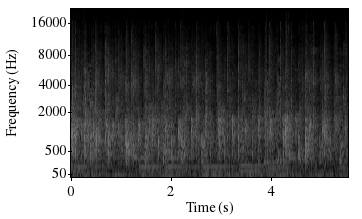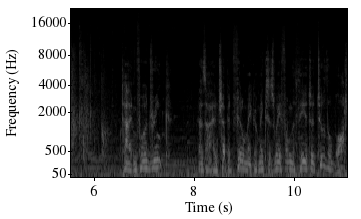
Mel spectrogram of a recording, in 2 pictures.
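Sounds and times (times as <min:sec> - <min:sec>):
audience applauding: 0:00.0 - 0:06.6
low sustained music notes: 0:00.0 - 0:11.0.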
